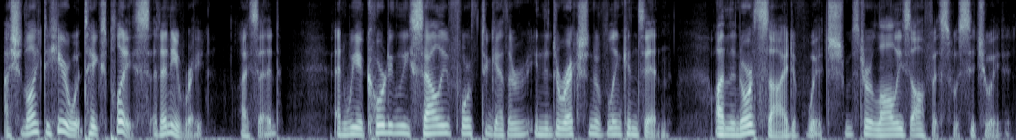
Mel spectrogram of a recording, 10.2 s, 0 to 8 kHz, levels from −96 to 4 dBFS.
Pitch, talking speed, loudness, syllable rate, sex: 135 Hz, 215 wpm, -21 LUFS, 6.1 syllables/s, male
